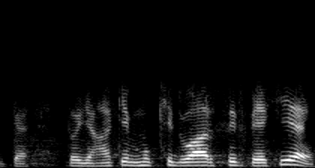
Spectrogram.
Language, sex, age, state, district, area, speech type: Hindi, male, 18-30, Bihar, Darbhanga, rural, conversation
